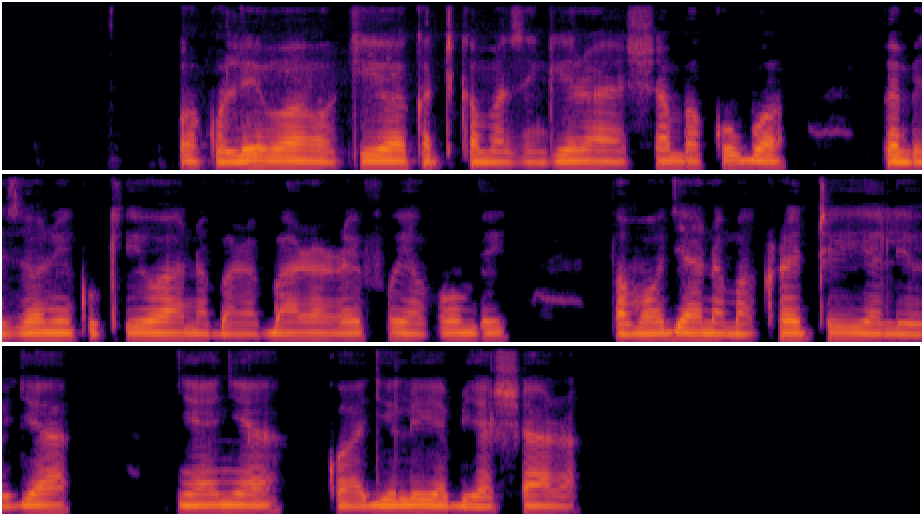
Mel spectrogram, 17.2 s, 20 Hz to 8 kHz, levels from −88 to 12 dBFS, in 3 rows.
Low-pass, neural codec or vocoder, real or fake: 7.2 kHz; none; real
